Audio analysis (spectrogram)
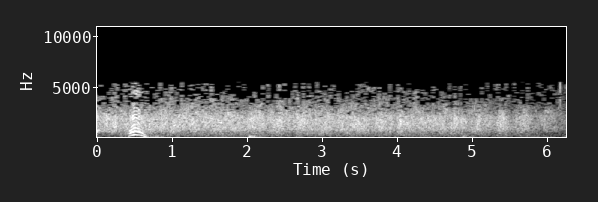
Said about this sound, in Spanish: Desde Ushuaia, Tierra del Fuego, Antártida e Islas del Atlántico Sur, tenemos un entusiasta y generoso público presente que nos brinda su cálido aplauso. Aplaudan, aplaudan.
